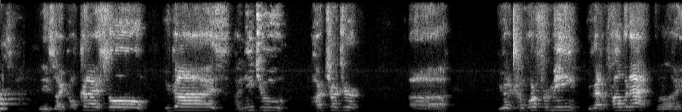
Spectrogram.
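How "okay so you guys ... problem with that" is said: put-on Korean American accent, laid on thick. Retelling how the first sergeant came in and recruited you, in First Sergeant Chin's thick Korean American accent. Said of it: "he got a really thick Korean American accent".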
